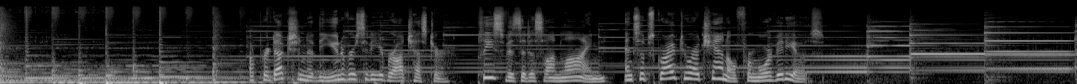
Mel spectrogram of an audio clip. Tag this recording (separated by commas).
Music, Speech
